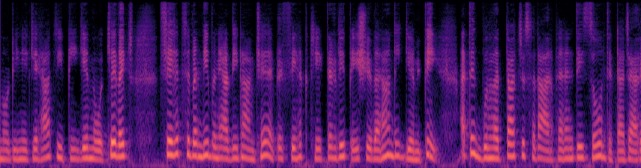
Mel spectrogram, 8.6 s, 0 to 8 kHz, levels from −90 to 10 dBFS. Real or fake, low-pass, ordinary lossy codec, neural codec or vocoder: fake; none; none; codec, 16 kHz, 0.5 kbps, FreqCodec, larger model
